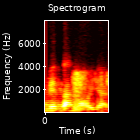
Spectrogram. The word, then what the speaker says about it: metanoia: Ang pagsisisi ng kasalanan, ang Greek word ng repent ay metanoia. Metanoia ang pronunciation niya.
